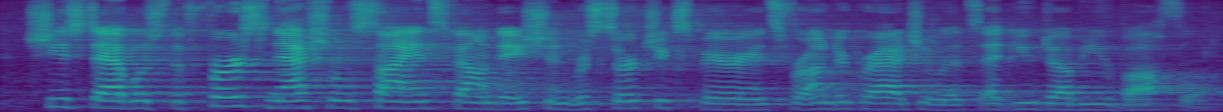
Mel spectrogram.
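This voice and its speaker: A woman introducing an award winner at a commencement in a steady, formal reading voice, speaking into a podium microphone in a large indoor venue. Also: lowish voice, slight background noise. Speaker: ceremony presenter. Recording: echoey hall, faint ambience.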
